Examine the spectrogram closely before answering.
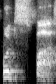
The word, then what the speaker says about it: Chutzpah: It's a very actually sorry to correct you, but the pronunciation of the same show is Chutzpah, C silent. Acha, Chutzpah. Okay. C is silent, so it's Chutzpah.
